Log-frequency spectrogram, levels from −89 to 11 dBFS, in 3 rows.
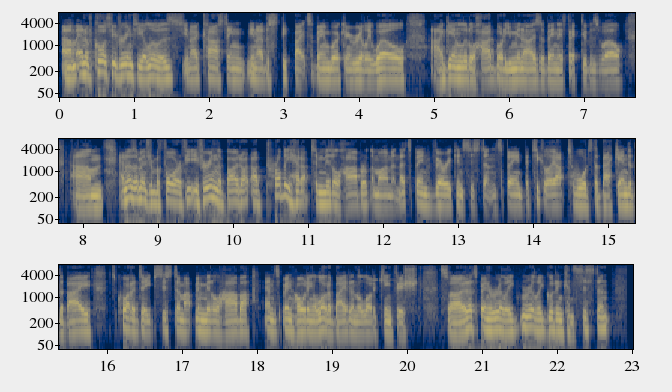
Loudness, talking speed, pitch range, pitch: -22 LUFS, 265 wpm, 115-135 Hz, 120 Hz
